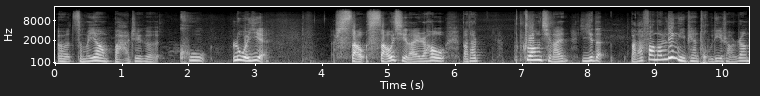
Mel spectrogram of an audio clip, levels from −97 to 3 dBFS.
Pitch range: 185-235 Hz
